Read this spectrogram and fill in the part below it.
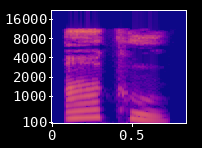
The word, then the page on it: ಆಖು: Kannada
